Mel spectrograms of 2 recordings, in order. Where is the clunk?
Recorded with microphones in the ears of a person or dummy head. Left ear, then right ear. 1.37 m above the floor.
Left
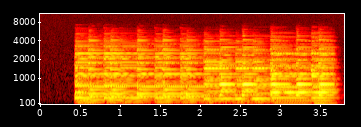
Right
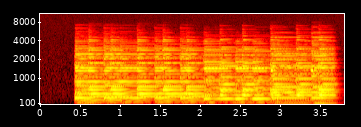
No clunk in this recording.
